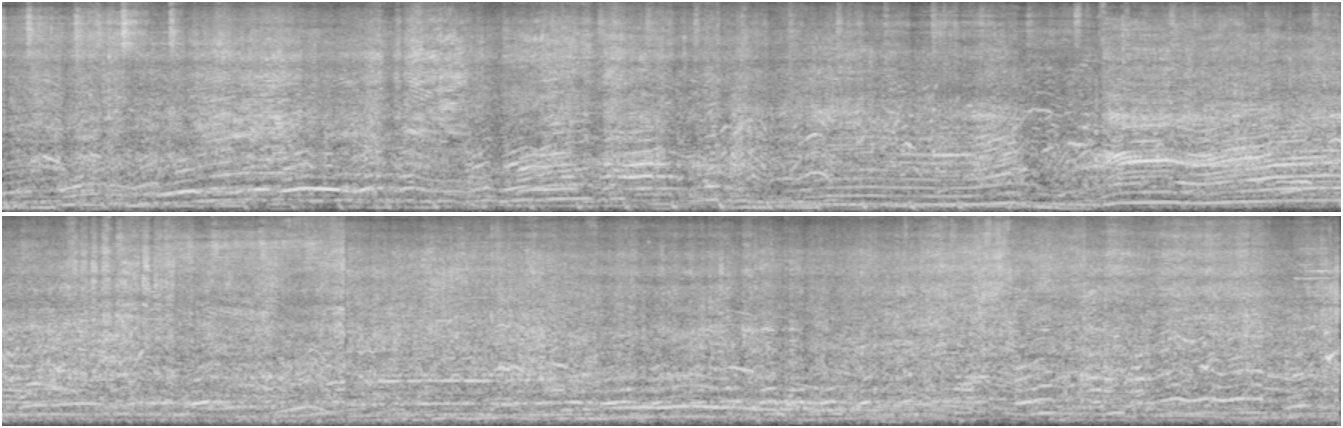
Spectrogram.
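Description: Stock cars racing a lap at a charity crash-challenge event in Ulmen, with loud continuous engine roar, rising and falling revs and squealing tires, and voices mixed in over the noise.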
